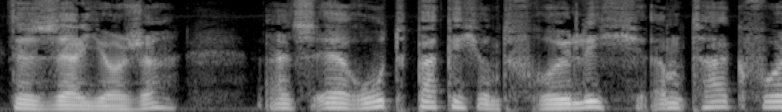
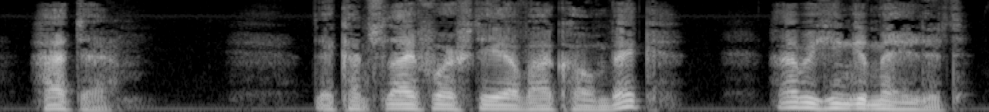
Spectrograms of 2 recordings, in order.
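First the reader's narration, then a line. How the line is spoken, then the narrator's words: Cheerful. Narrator (German): sagte der Portier und zwinkerte fröhlich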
